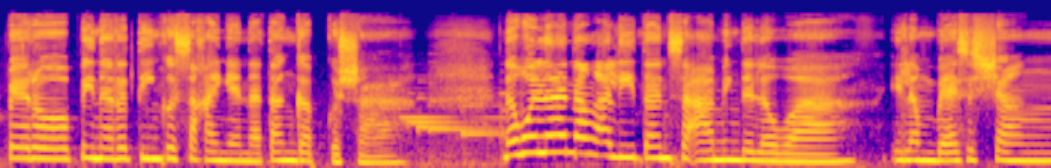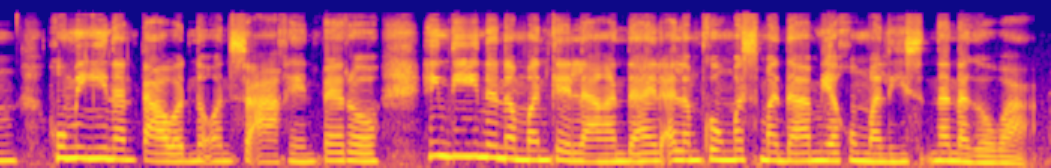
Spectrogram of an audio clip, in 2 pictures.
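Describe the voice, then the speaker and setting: A woman with a Filipino accent narrates a personal story as a radio host. Her pitch sits in the middle and the delivery is dramatic storytelling. Light music plays behind her. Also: animated, moderate pace, darkish tone. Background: background music.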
